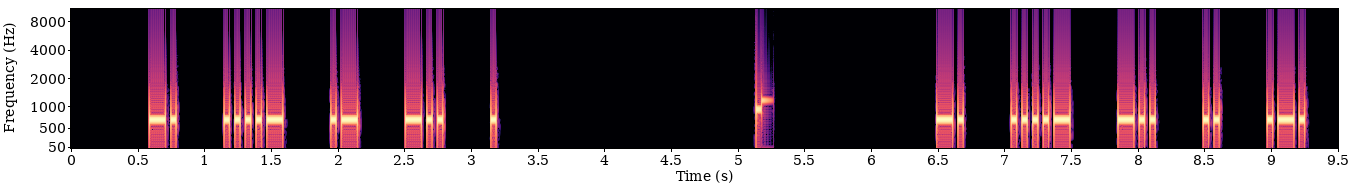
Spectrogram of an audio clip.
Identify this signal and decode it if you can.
Morse code, heard as a keyed tone, about 30 wpm, spaced as for 17 wpm, 700 Hz. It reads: N4ADE N4DIR
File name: Lesson 15g - Number 5 - Call Signs 30wpm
